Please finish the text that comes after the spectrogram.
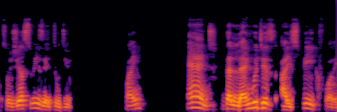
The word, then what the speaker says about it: et: A means and. The spelling of and is et, means the word et means and. Okay, a, and the pronunciation is a.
